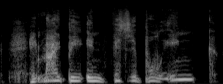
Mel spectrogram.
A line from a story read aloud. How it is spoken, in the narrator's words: whispered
